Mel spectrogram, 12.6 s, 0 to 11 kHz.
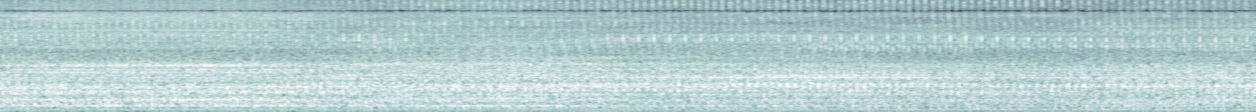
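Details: Toyota Corolla Ceros, 4A-FE engine, C50 manual gearbox, idling: fast, even light ticking about three per second over a bright hiss; owner unsure if valve or gearbox shafts; slight exhaust corrugated-pipe leak also present.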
